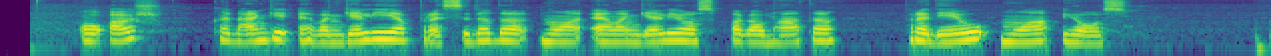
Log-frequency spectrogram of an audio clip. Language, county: Lithuanian, Kaunas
